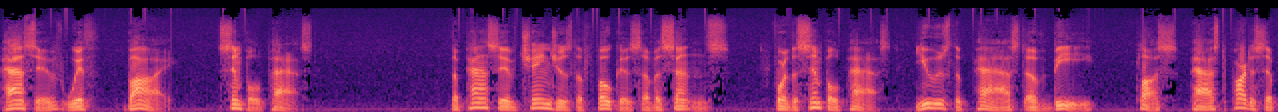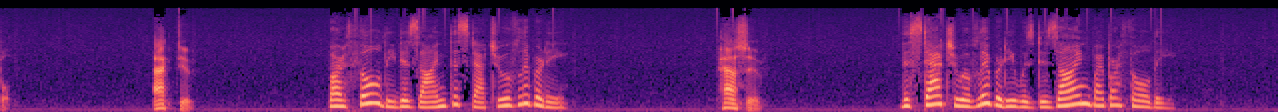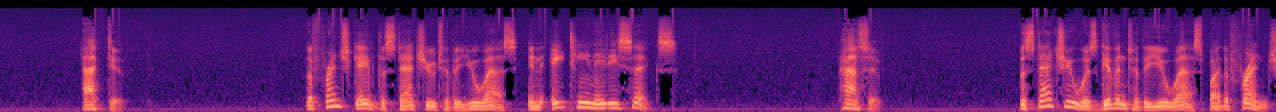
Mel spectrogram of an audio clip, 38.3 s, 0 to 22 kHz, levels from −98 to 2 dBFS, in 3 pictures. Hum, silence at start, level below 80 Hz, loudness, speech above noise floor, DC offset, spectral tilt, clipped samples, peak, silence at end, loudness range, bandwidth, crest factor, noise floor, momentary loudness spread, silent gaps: 50 Hz at -55 dBFS; 0 s; -50 dBFS; -19 LUFS; 36 dB; under 0.1%; -5 dB/octave; under 0.1%; -2 dBFS; 0 s; 9 LU; 16.5 kHz; 18 dB; -54 dBFS; 14 LU; none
